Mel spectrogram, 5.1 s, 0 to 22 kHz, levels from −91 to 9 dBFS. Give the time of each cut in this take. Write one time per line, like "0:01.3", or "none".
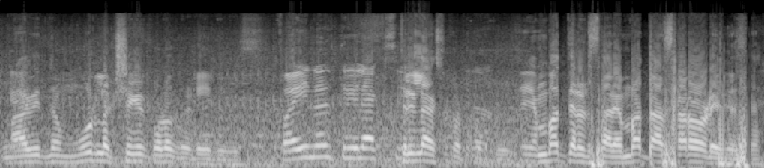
0:03.5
